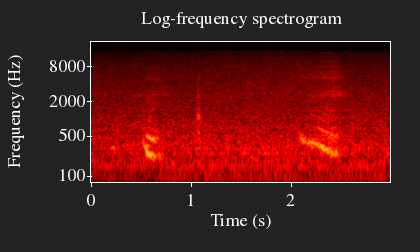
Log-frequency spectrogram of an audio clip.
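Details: Ameta, a pet cat lying by a computer in a quiet room, gives two short mews, a brief chirp and then a longer falling one about a second and a half later, over a faint background hum.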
